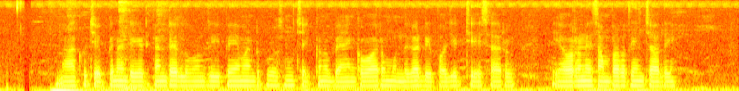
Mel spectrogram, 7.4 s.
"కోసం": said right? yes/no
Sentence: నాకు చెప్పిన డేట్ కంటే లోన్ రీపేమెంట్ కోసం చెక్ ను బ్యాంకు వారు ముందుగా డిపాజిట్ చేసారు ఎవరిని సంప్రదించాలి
yes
